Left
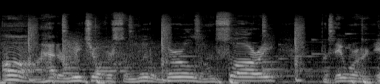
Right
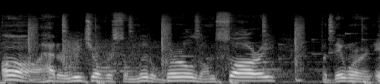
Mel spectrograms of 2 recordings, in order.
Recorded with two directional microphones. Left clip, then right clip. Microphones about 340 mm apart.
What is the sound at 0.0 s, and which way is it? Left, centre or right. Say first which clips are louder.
Music: right 9 dB; centre.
